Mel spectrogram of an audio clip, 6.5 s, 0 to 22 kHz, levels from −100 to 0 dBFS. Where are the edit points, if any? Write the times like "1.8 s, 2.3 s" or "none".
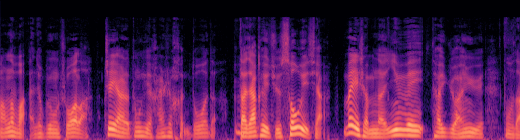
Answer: none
